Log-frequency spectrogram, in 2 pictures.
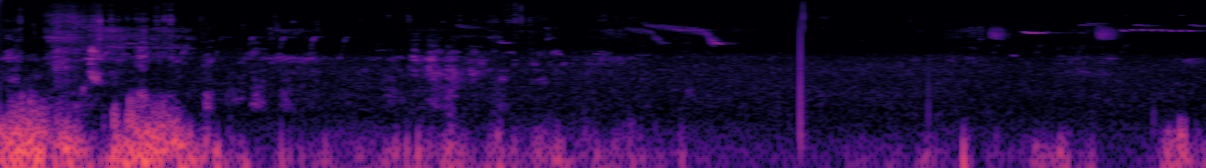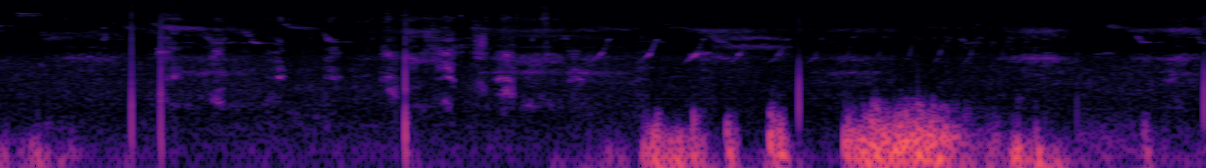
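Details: Two Boxer dogs at play make loud, low rumbling growls in bursts at the start and again near the end, with quieter snuffling and movement between. Small birds chirp faintly in the background.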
